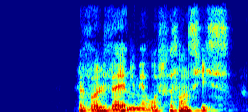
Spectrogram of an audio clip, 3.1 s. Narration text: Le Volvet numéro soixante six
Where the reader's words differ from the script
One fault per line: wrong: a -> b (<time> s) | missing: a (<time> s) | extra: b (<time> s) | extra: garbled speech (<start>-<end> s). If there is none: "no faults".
no faults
